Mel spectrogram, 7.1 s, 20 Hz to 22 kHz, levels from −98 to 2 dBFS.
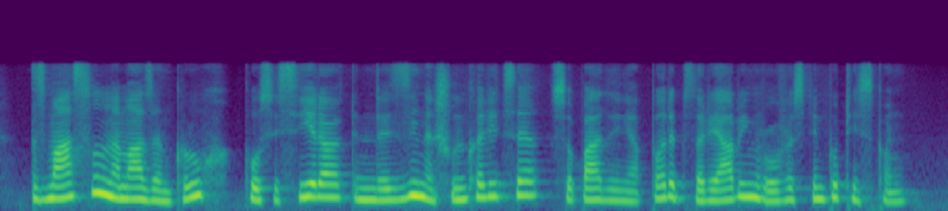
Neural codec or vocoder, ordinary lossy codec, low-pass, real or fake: codec, 16 kHz, 0.5 kbps, FunCodec, trained on Chinese and English, 25 frames a second; none; 7.2 kHz; fake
